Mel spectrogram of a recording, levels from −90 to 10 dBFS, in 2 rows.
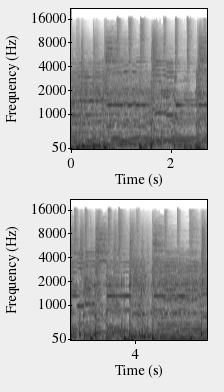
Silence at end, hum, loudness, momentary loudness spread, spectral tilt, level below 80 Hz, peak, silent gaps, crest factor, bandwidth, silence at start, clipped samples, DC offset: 0 s; none; -12 LUFS; 2 LU; -4.5 dB/octave; -16 dBFS; 0 dBFS; none; 10 dB; 17 kHz; 0 s; under 0.1%; under 0.1%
